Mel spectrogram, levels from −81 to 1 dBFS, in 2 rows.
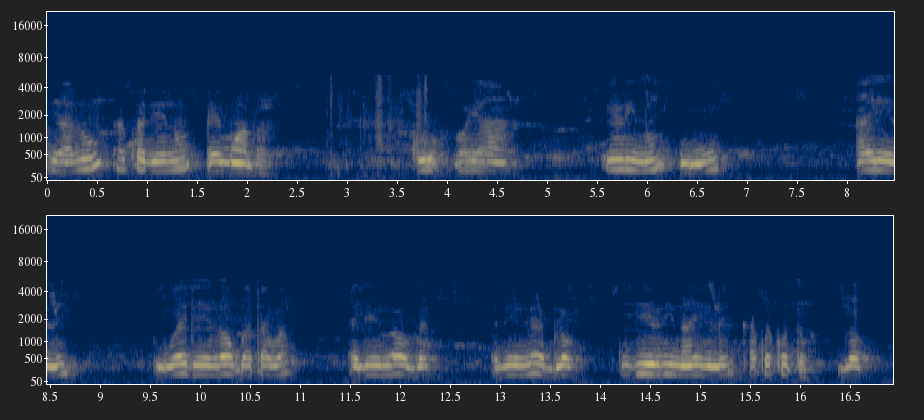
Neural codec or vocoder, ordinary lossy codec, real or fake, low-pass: vocoder, 44.1 kHz, 80 mel bands, Vocos; Opus, 32 kbps; fake; 5.4 kHz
